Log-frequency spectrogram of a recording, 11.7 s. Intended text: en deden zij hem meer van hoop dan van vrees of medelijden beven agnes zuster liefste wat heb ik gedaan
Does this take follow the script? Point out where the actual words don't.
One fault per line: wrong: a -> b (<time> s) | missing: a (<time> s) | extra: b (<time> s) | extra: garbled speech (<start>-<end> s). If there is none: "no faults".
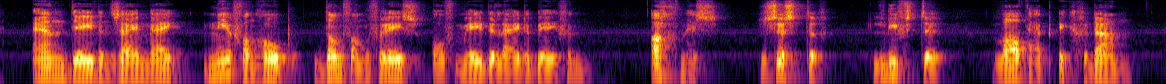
wrong: hem -> mij (1.4 s)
